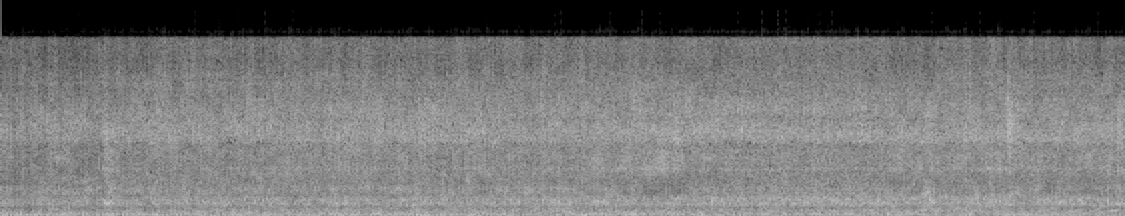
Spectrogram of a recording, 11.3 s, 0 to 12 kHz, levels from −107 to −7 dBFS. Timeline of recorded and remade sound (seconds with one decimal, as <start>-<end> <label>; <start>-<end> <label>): 0.0-7.2 remade; 7.2-8.8 recorded; 8.8-11.3 remade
